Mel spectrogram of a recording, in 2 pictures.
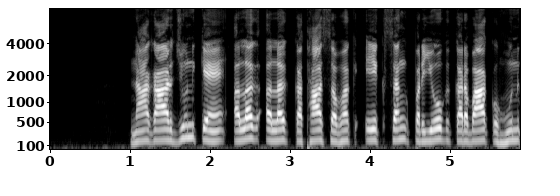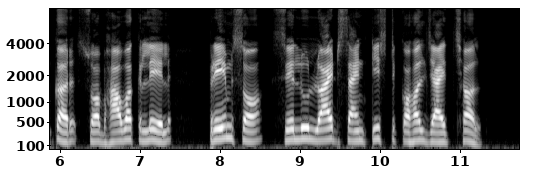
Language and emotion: Maithili, neutral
